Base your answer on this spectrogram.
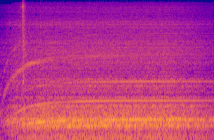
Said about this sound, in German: Spaceman holt seinen Special Space Sauger hervor und fängt an, Sternenstaub zu saugen.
